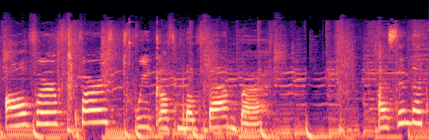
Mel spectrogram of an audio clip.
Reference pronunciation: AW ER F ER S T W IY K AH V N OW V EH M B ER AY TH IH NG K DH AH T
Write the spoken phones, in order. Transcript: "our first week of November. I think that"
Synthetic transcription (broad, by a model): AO ER F ER S T W IY K AH V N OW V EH M B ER AY S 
